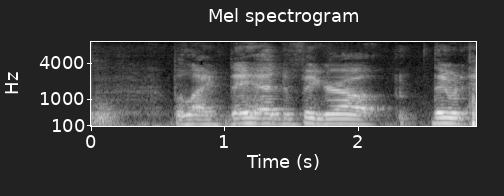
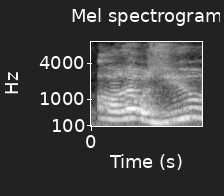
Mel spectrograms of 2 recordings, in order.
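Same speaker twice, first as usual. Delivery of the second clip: surprised realization; 12 semitones higher, 9 dB louder than usual. Retold or imitated. Realizing the neighbor sent texts.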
